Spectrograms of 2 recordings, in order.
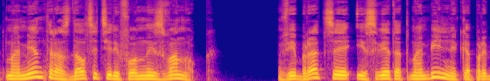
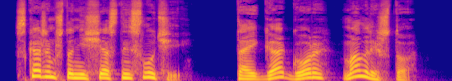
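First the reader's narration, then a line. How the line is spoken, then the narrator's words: Calm voice. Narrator (Russian): спокойно произнесла Линда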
